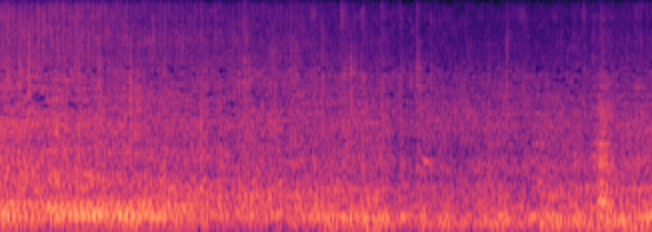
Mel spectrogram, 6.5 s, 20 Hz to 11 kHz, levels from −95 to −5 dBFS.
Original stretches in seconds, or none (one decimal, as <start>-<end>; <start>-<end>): 0.0-6.5

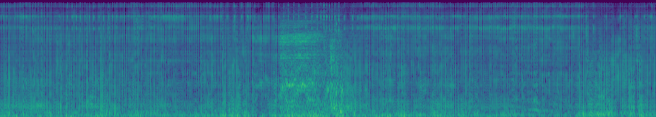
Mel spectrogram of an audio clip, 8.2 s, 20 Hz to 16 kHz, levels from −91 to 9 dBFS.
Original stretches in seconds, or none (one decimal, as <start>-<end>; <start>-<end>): 3.5-4.3

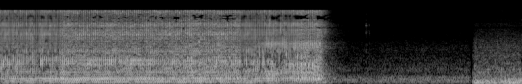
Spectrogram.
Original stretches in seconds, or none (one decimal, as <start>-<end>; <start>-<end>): 0.6-2.4; 3.0-5.2

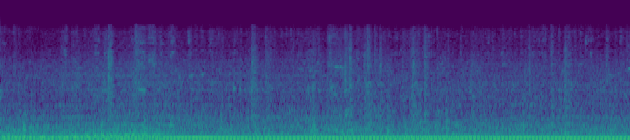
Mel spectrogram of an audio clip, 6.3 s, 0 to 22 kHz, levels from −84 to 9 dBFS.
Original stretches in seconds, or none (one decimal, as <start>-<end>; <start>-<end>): 0.0-6.3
